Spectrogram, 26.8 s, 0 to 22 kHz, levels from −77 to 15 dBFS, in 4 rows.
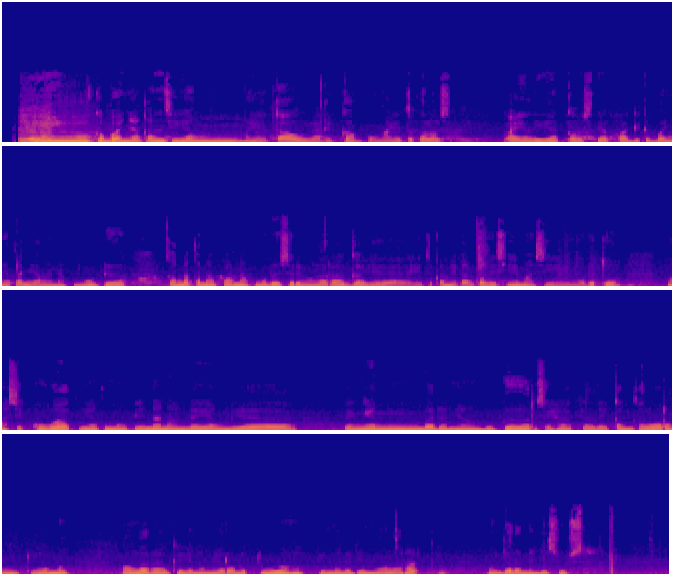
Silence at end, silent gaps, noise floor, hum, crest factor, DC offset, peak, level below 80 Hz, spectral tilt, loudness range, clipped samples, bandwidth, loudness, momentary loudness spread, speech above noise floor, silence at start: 0.6 s; none; -50 dBFS; none; 20 dB; under 0.1%; -2 dBFS; -62 dBFS; -9 dB/octave; 5 LU; under 0.1%; 9.2 kHz; -22 LUFS; 11 LU; 29 dB; 0.15 s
